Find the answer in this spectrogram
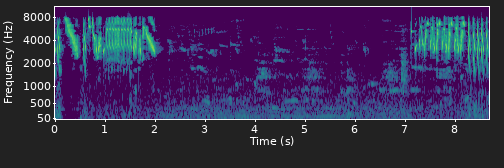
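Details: Common chaffinch song heard in two parts: the end of a phrase with a buzzy trill and a falling note, then a long silence, then a new rapid series of bright repeated notes starting up.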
